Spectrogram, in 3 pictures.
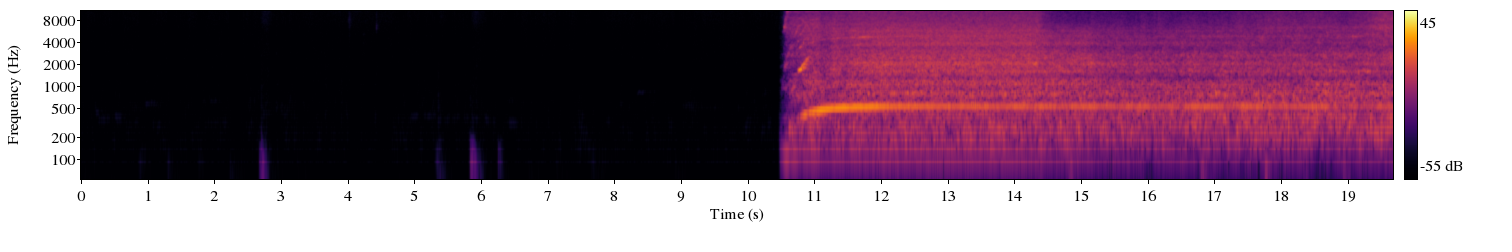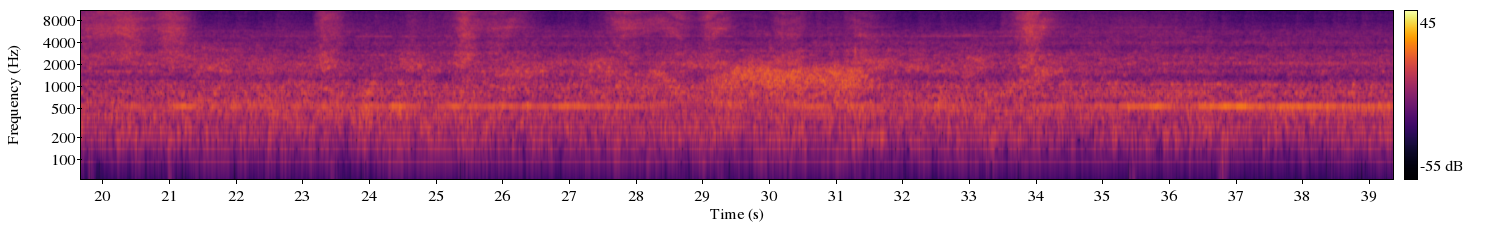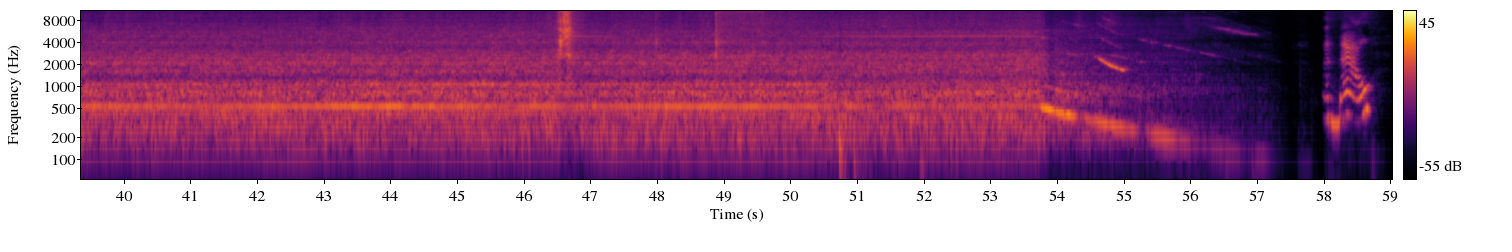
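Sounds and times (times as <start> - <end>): vacuum cleaner motor whine: 10.5 - 57.4.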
